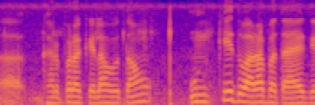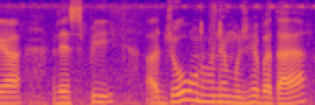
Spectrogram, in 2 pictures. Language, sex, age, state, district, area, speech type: Hindi, male, 30-45, Uttar Pradesh, Sonbhadra, rural, spontaneous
